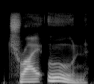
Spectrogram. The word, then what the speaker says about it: triune: Well, the central idea is something called the triune field, and just so you know, that's pronounced triune with a long I sound, like in time.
